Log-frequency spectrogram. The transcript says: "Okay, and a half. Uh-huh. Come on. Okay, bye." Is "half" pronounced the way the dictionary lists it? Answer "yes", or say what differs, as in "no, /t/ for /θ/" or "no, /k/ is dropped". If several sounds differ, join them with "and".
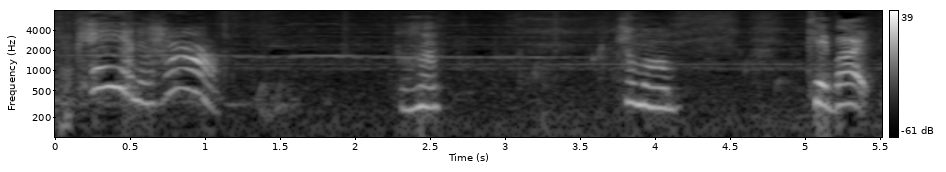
no, /f/ is dropped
